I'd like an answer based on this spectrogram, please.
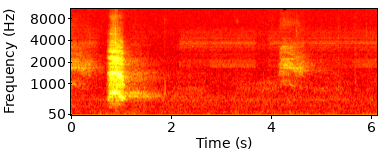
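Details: Roe deer giving its alarm bark (Schrecken) in Mecklenburg-Vorpommern, Germany: a loud, rough, explosive bark about one second in, followed by softer, distant answering barks, set against constant low hiss.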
